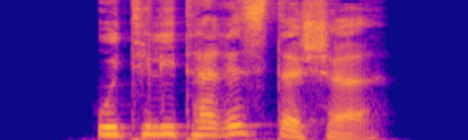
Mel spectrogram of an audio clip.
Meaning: inflection of utilitaristisch: 1. strong/mixed nominative/accusative feminine singular 2. strong nominative/accusative plural 3. weak nominative all-gender singular
- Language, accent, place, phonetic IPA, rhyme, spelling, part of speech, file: German, Germany, Berlin, [utilitaˈʁɪstɪʃə], -ɪstɪʃə, utilitaristische, adjective, De-utilitaristische.ogg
